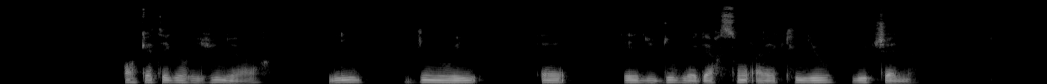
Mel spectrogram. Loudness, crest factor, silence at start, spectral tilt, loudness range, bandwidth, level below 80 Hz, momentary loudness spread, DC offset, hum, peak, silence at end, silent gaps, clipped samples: -34 LUFS; 18 dB; 1.25 s; -6.5 dB/octave; 3 LU; 15.5 kHz; -66 dBFS; 9 LU; under 0.1%; none; -16 dBFS; 1.35 s; 3.04-3.28 s, 3.77-4.03 s, 4.98-5.37 s, 5.78-6.21 s; under 0.1%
